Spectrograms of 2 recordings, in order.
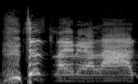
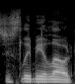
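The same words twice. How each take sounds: First: Much higher, slow, shouted tantrum; sulky teen shouting at his mom; whiny teen shout. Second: Said in the usual way. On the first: Retold or imitated. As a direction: yell it like a sulking teenager. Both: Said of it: "And he goes".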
